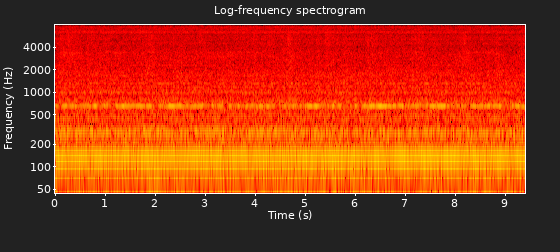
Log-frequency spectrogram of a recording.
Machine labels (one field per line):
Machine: fan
